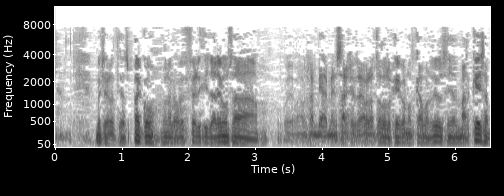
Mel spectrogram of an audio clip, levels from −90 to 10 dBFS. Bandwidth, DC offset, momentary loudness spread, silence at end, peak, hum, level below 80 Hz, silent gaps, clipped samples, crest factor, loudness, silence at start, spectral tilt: 8 kHz; under 0.1%; 16 LU; 0 s; -2 dBFS; none; -42 dBFS; none; under 0.1%; 20 dB; -22 LUFS; 0 s; -6 dB/octave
